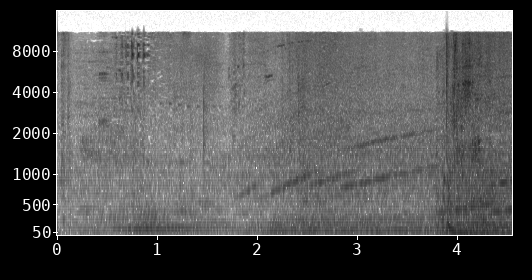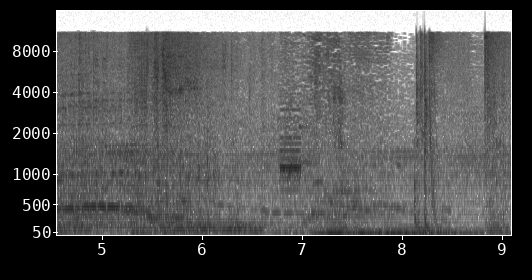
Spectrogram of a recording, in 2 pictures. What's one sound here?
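A vehicle engine rumbles and whines as it drives over rough ground.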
